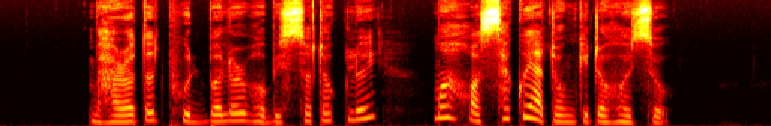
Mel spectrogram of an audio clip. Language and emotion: Assamese, fearful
